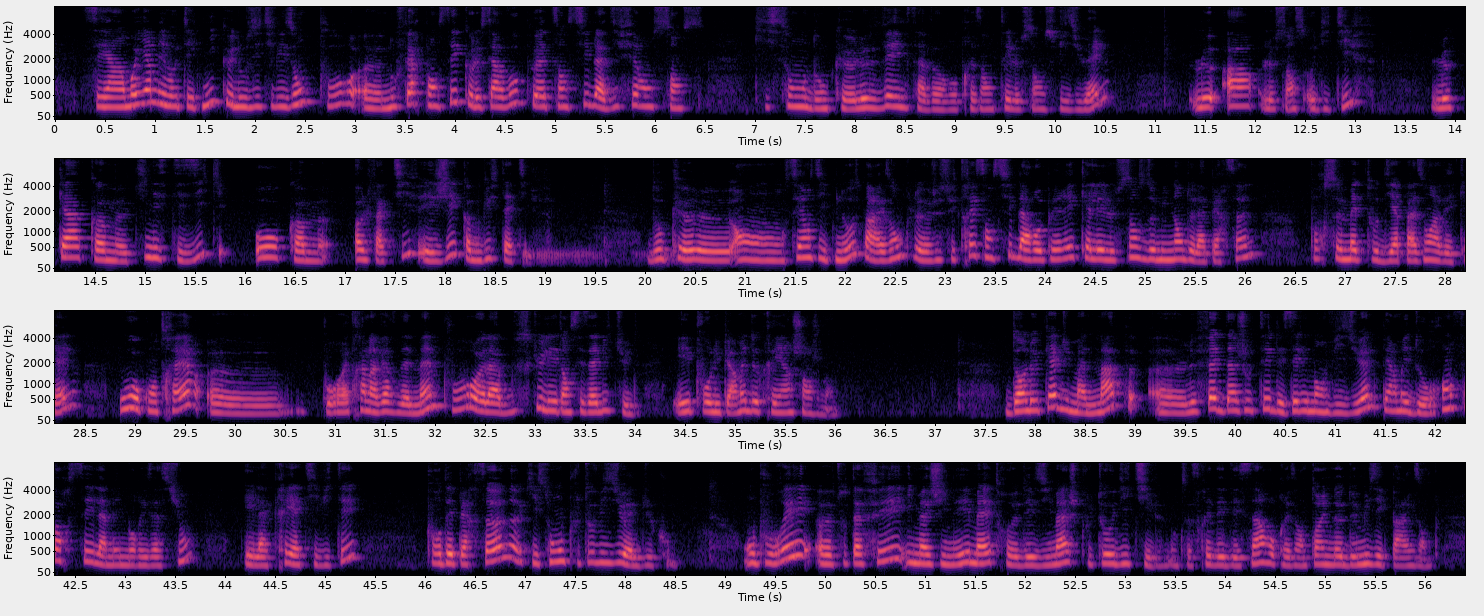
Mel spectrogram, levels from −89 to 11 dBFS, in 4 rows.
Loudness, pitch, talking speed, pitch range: -30 LUFS, 215 Hz, 155 wpm, 195-255 Hz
